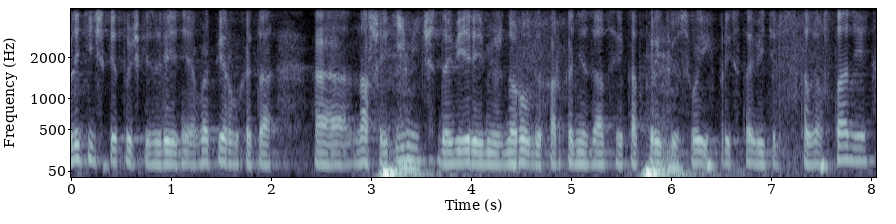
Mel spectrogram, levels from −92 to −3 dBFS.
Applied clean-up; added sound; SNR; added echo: none; Breathing; -4 dB; none.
